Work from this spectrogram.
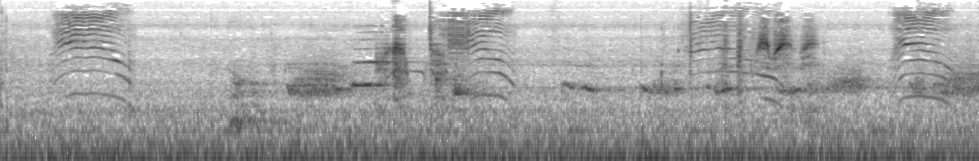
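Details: Baby black kitten left in a trash box on the street calls loudly, giving repeated bright, falling meows with rich harmonics, three or four cries separated by short pauses, over low urban rumble and some clattering.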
